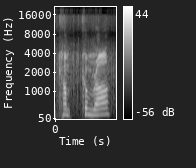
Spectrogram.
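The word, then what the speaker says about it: Cymru: And I I'm forgiving me Kumra. Kumra, isn't it? No, Kum Kum. I think it's Kumra, isn't it? I don't know how you pronounce it.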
